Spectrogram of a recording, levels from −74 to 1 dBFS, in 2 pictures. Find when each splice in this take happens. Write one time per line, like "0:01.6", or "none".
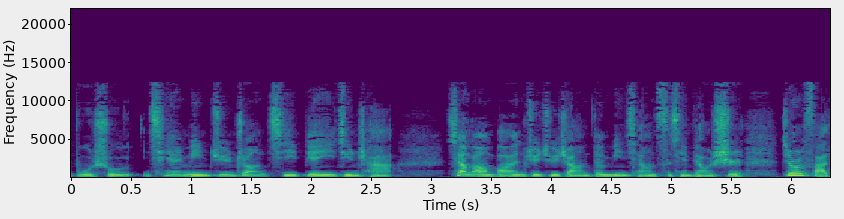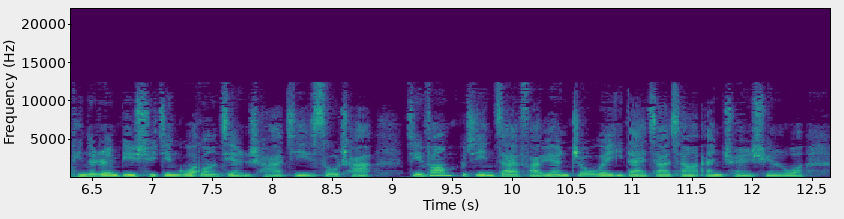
0:07.4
